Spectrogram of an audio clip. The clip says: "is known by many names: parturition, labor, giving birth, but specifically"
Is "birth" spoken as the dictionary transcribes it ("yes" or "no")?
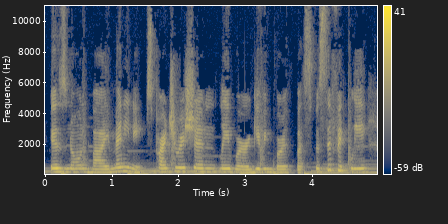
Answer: yes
